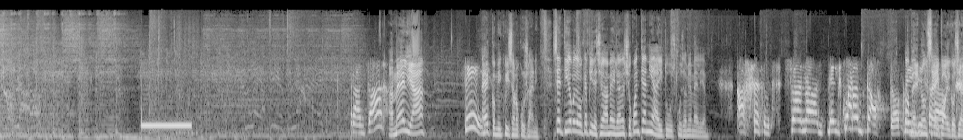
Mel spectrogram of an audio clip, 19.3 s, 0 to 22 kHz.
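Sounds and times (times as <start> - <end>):
telephone ringing while a call is placed: 2.8 - 3.9
speech: 7.1 - 8.6, 9.3 - 19.2.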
